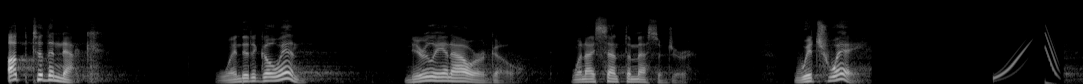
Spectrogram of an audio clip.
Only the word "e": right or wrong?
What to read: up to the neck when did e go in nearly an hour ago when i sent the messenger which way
wrong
